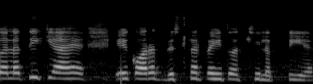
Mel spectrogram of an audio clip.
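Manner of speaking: soft, polite, respectful tone.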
